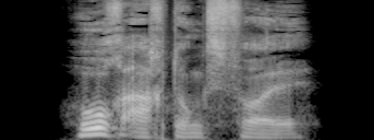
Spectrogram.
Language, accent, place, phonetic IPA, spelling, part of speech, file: German, Germany, Berlin, [ˈhoːxʔaxtʊŋsˌfɔl], hochachtungsvoll, adjective, De-hochachtungsvoll.ogg
- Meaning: yours sincerely, yours faithfully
